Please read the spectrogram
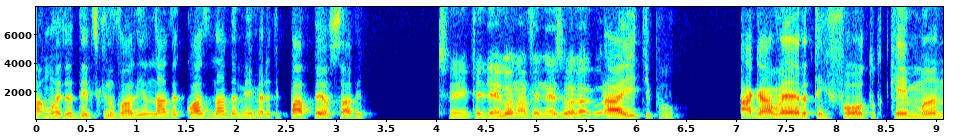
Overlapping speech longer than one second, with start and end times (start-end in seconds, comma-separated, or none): none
